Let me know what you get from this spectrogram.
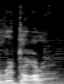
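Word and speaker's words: Radar: I'm sitting in a Radara. Is that the correct way of pronouncing it? That's correct, yeah.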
